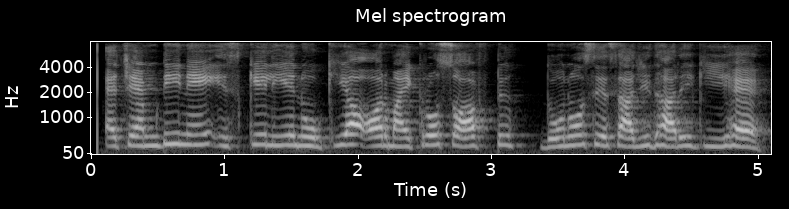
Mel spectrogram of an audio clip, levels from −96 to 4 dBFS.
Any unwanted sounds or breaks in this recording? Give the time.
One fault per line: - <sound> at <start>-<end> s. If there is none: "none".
none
